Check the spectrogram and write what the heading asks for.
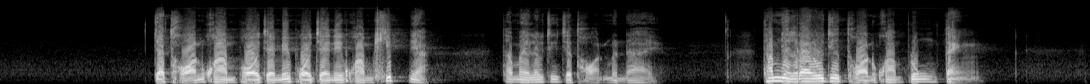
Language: Thai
